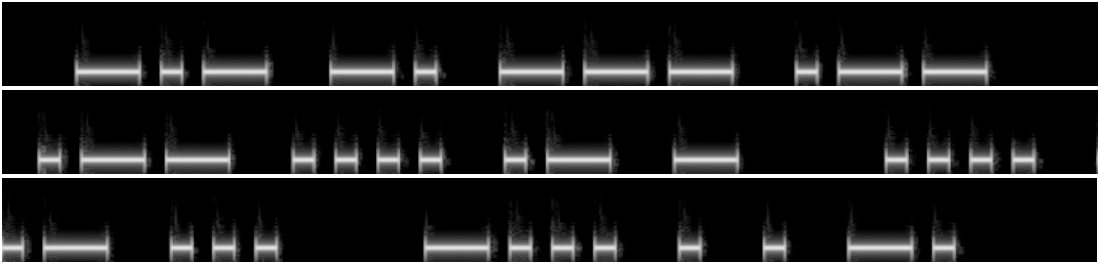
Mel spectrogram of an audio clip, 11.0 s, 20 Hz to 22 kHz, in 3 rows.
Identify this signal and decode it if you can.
Morse code, heard as a keyed tone, about 17 wpm, 700 Hz. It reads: KNOW WHAT HAS BEEN
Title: Sentences from Top 1000 Words - Review Part 1 - 17wpm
